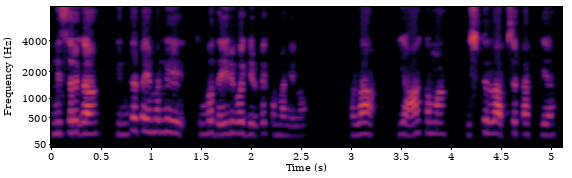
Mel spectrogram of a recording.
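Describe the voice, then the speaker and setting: A man's voice: sits high, steady tone, quick pace, dry recording, rough recording. A man voicing a stern, protective elder brother in a cartoon serial, blunt and commanding. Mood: reassuring.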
